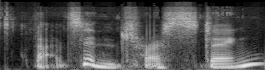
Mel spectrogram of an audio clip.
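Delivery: fake-interested, insincere, polite put-down tone. Retelling how the mother reacts to something: imitating mum's insincere tone. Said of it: "in that tone".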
